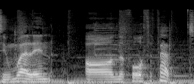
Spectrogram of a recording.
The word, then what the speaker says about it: Welwyn: Welwyn. – Welwyn. – Yeah. – All right, okay. Is this spelled W-E-L-W-Y-N? – Yes. Welwyn, it's Welwyn Garden City.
